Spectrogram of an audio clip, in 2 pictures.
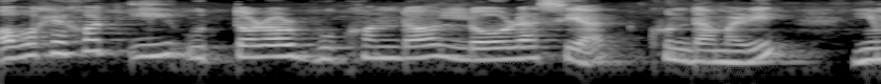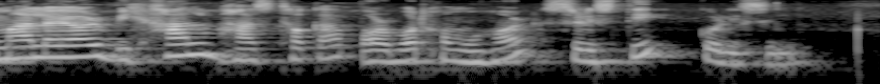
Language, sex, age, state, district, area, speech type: Assamese, female, 45-60, Assam, Dibrugarh, rural, read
